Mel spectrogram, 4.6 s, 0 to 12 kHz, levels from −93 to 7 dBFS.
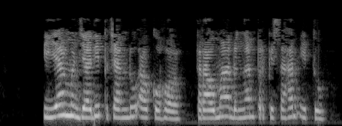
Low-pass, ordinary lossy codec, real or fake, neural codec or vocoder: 7.2 kHz; MP3, 32 kbps; real; none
